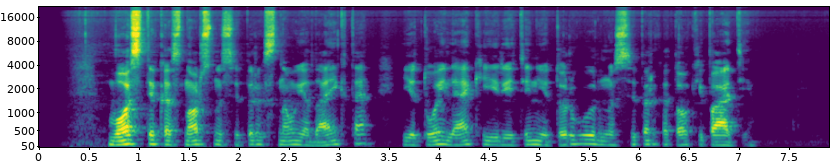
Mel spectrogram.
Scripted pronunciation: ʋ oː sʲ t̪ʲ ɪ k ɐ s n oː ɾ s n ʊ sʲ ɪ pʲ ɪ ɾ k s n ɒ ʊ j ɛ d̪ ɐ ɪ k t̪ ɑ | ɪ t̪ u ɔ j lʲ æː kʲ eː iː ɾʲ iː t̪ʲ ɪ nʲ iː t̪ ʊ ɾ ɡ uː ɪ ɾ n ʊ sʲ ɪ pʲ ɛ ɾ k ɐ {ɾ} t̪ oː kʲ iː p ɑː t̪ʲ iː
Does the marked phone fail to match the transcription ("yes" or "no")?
yes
